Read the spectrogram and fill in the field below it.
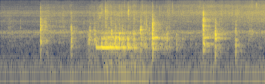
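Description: Onions being stirred in a hot pan, with scraping utensil clicks and a brief sizzle, close and fairly quiet.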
